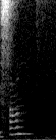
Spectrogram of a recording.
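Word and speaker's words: sans: sound or sons well the correct pronunciation would be sun in a french manner but in english you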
